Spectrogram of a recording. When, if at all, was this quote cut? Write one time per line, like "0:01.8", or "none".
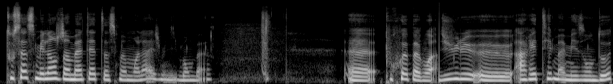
0:04.4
